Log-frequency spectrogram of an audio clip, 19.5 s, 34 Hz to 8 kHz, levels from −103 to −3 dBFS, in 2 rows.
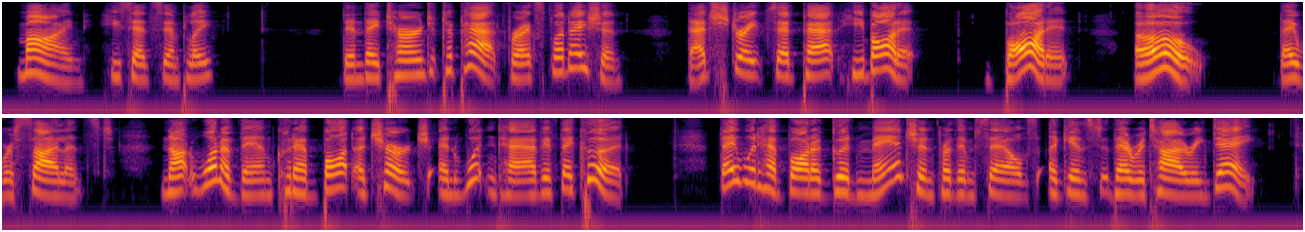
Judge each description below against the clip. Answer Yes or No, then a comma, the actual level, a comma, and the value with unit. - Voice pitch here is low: No, high, 215 Hz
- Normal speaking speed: Yes, average, 160 wpm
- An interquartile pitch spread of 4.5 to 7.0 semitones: No, average, 4.1 semitones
